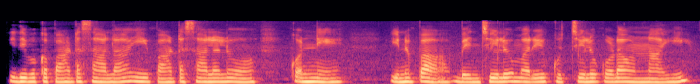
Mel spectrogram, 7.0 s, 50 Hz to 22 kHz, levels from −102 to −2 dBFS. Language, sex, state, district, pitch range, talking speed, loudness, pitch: Telugu, female, Telangana, Hyderabad, 170-185 Hz, 105 wpm, -14 LUFS, 175 Hz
